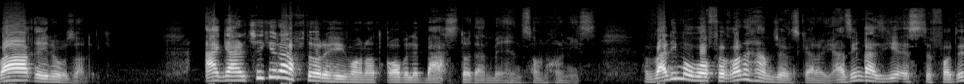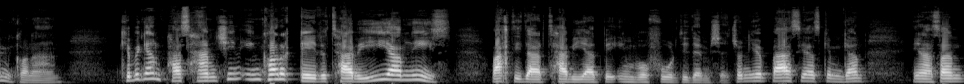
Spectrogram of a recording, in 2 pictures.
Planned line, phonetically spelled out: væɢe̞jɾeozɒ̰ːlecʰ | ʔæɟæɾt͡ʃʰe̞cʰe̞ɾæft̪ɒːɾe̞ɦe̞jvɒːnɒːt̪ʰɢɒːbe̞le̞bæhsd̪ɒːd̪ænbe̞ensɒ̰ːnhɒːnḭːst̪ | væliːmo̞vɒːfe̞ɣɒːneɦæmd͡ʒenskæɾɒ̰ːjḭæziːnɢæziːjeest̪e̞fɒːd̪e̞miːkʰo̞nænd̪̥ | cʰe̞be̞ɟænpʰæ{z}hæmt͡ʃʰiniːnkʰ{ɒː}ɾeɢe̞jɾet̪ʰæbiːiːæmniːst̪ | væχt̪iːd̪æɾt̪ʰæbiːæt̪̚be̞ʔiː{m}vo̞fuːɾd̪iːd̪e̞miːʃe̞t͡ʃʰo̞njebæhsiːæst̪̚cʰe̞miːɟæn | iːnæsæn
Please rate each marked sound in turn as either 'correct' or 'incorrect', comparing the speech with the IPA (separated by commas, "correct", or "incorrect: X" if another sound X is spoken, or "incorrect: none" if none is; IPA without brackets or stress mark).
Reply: incorrect: s, correct, incorrect: n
